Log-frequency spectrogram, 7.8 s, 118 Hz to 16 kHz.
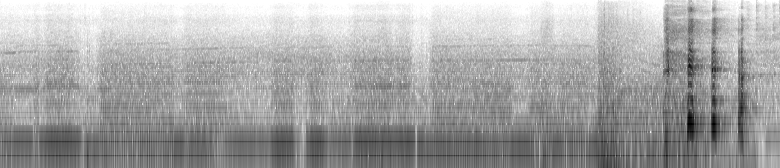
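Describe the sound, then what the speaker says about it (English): LMP2 prototype race car in iRacing at Petit Le Mans, holding a steady engine drone before a burst of sharp revving and throttle blips at the end, moderately loud. "just listen to his throttle."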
